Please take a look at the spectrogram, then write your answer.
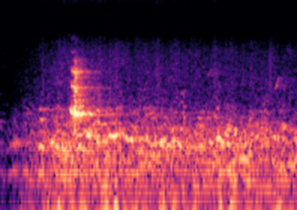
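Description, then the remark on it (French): A dog gives a sharp, high yip about a second in, over a steady murmur of crowd noise and indistinct voices, with fainter barks in the busy background, at a dog and cat market held at the Cité flower and bird market. “Certains de nos auditeurs se sont étonnés et même émus que le marché des chiens et des chats qui était autorisé, ou tout au moins qui était toléré au marché de la cité, au marché aux fleurs et au marché aux oiseaux”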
